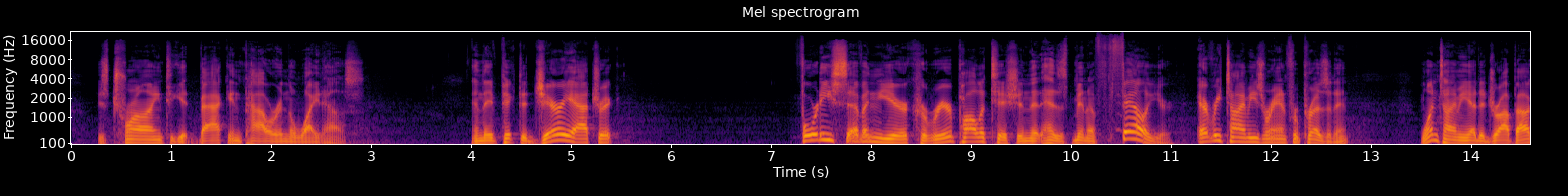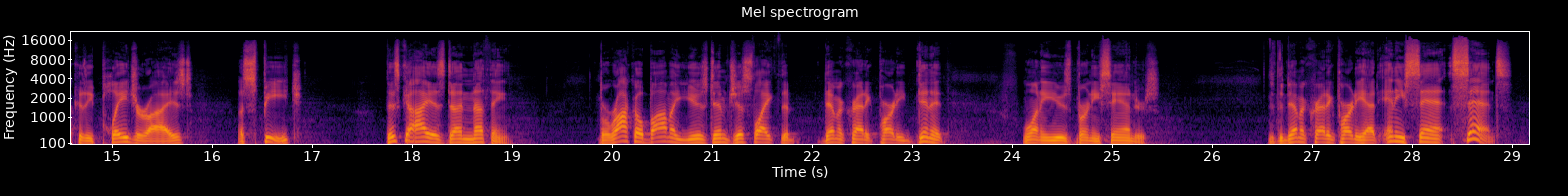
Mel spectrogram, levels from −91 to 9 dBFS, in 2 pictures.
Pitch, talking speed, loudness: 95 Hz, 145 wpm, -20 LUFS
